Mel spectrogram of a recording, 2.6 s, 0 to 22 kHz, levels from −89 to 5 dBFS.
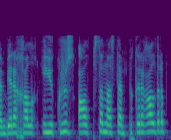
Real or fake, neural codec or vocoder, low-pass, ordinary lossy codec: real; none; none; none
